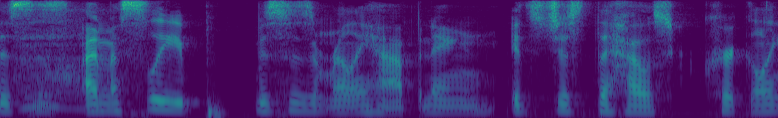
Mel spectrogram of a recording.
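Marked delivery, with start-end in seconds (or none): none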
